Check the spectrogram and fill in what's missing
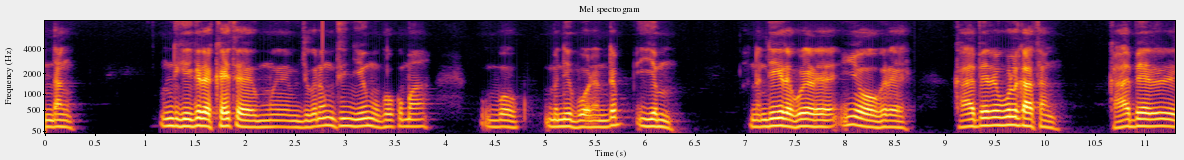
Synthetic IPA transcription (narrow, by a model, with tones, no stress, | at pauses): n˦da˦ŋ˦ | ndi˨ɡi˨˦ɡi˦ɾe˨ka˦i˦te˨m˨d͡ʒu˨ɡa˦na˦mu˨ti˦ɲ˦i˦mu˨ko˦ku˦ma˦˨ | mi˨ni˨bo˨na˨ndi˦b̚ji˦m˨ | na˨ndi˦ɡi˦ɾe˨ɡu˦ɾe˦ɾḛ˨˦jo˨ɡo˨ɡi˨ɾe˨ | ka˨˦be˦ɾwu˦lɡa˨ta˨ŋ | ka˨˦be˦ɾ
